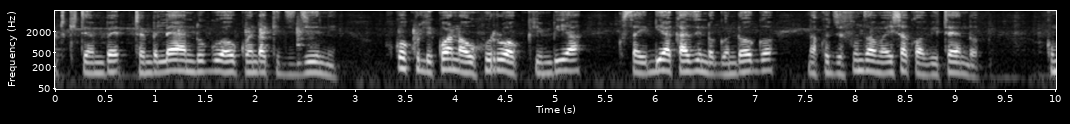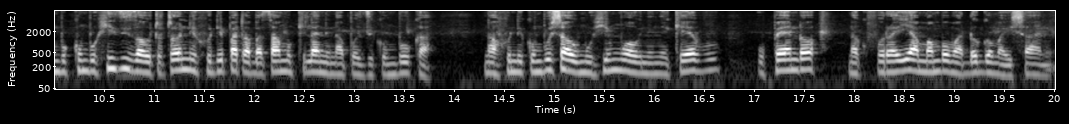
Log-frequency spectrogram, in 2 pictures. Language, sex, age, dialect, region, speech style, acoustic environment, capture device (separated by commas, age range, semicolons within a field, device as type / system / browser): Swahili, male, 18-24, Kenya - Nairobi Sheng-influenced, Kenya, relaxed, appliances, mobile / Linux / Chrome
